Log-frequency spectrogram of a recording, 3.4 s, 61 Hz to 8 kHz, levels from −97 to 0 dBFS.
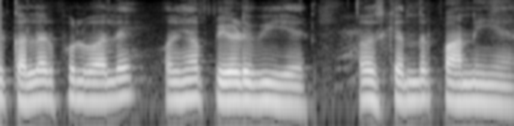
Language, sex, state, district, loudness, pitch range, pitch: Hindi, male, Bihar, West Champaran, -17 LUFS, 160-175 Hz, 170 Hz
